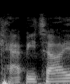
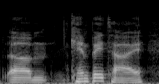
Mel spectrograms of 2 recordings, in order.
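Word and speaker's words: Kempeitai: I thought it was Cappy Tai at first, and I was like, that doesn't sound Japanese.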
